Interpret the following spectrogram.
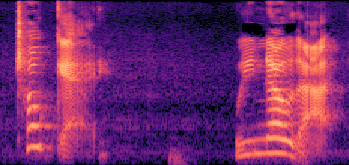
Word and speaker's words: toque: want it to say toque. We know that. But if we were to spell it like this, that says tose. In order to preserve the sound, we add a Q.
